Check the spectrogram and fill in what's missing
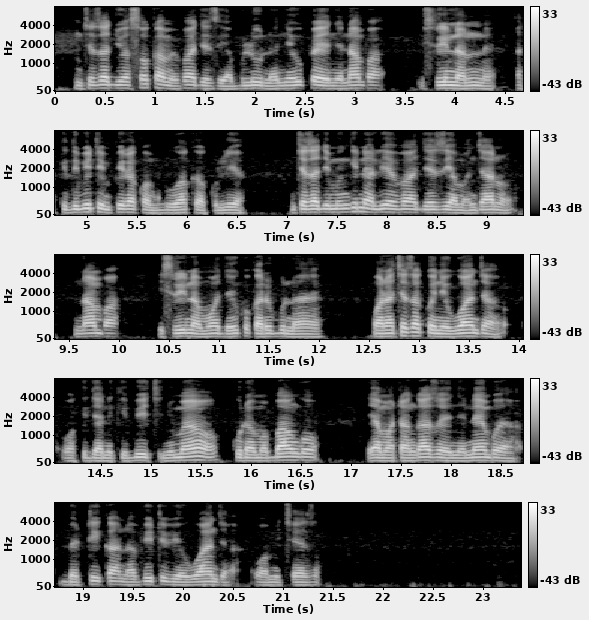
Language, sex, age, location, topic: Swahili, male, 25-35, Nakuru, government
